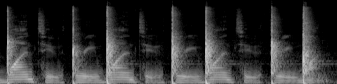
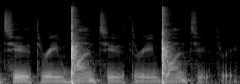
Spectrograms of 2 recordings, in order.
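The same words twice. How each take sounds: First: ONE, two, THREE, with the first and third of each three hit harder; accent first and third. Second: ONE, two, three, with the first of each group of three punched; accent first of three. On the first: Drum teacher demonstrating the new accent, stressing first and third. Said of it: "focus on the first and the third one". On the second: Drum teacher counting for students, accent on each first beat. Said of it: "really accenting the first one". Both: Shown as a demonstration.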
